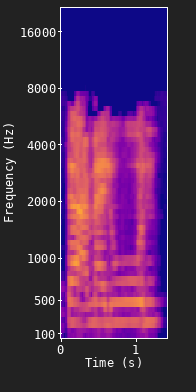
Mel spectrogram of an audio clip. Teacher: نون کو آپ نے توسط ٹائم دینا، آپ کا تھوڑا کوئک تھا نون. تعملون لون نہیں لون، تھوڑا ٹائم دیکھے.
